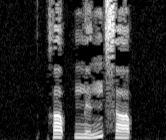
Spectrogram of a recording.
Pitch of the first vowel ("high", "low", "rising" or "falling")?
low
